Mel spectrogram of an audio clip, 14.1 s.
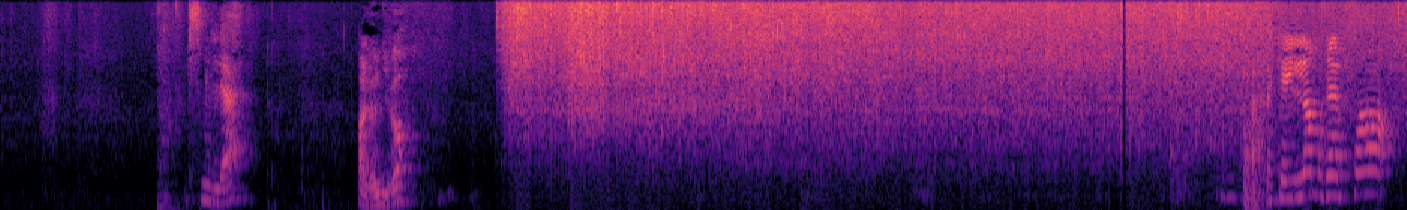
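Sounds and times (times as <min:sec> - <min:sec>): food sizzling in hot oil: 0:05.0 - 0:14.0.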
